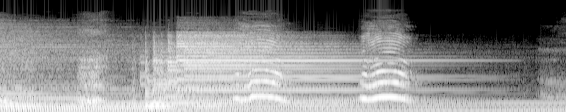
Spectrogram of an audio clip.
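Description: Music: distorted electric guitar over a held chord at the end of a rock song, with notes bent up and back down a few times. About three seconds in it drops away to a fading ring.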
